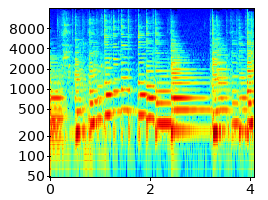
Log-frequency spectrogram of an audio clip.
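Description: Acoustic guitar being played: a quick run of single picked notes moving up and down, then two chords struck about a second apart.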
